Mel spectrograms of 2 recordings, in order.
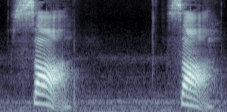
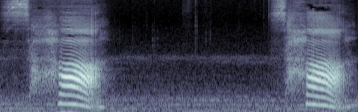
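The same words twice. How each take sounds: First: Sa with a hissing English S. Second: Sa with a gentle, softened S. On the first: Teacher giving the English S first. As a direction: hiss sa the English way. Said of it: "the English equivalent first". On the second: Teacher showing the Korean softened S. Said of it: "to soften this". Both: Shown as a demonstration.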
